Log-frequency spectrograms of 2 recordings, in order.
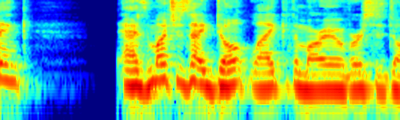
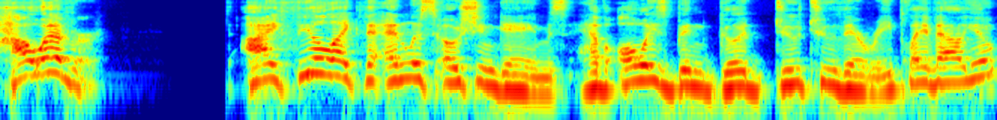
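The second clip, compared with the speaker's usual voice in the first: ordinary talk, nothing marked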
